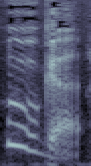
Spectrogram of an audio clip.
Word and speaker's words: hygge: it hygge? Hygge? – Hygge. – Hygge, thank you.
